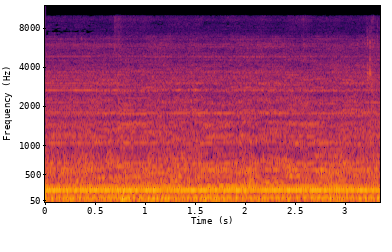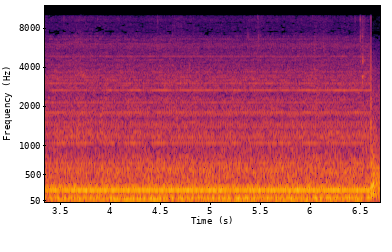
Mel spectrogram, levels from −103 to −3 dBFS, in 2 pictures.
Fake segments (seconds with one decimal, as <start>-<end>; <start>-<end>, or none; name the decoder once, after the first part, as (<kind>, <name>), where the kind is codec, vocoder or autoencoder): 0.5-3.2 (codec, SNAC)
